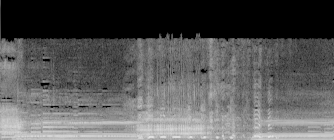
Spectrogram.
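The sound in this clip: A human voice imitating a cow's call: loud, long, drawn-out lowing tones, the first dropping in pitch at its end, then a short rough, broken stretch before another sustained call.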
